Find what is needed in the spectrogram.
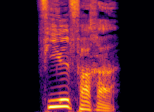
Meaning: inflection of vielfach: 1. strong/mixed nominative masculine singular 2. strong genitive/dative feminine singular 3. strong genitive plural
- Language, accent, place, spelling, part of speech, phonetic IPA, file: German, Germany, Berlin, vielfacher, adjective, [ˈfiːlfaxɐ], De-vielfacher.ogg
